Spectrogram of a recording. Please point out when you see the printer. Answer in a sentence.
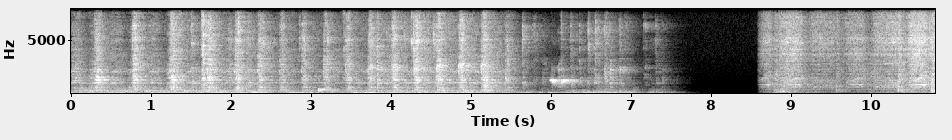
The printer can be heard from 0.0 to 5.5 s and from 8.6 to 10.7 s.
